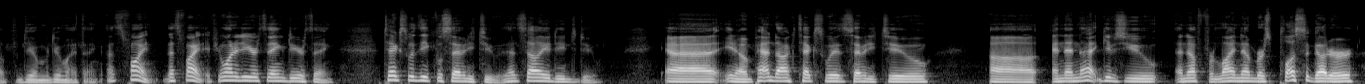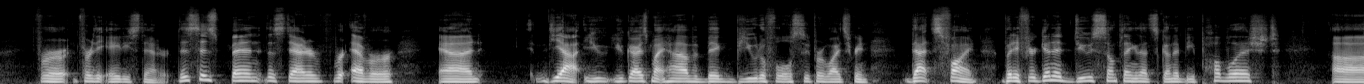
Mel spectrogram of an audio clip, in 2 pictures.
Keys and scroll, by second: 0.5-5.7 typing, 8.6 n, 10.4 ctrl+[, 10.5 ctrl+j, 11.3 ctrl+[, 11.4 k, 11.5 k, 12.1-12.8 l, 18.3-19.9 typing, 24.4-27.2 typing.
